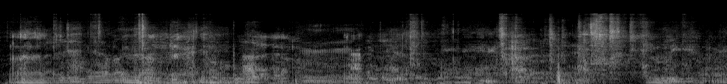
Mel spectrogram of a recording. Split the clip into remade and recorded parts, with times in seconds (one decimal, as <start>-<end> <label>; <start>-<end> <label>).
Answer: 0.0-3.0 remade; 3.0-3.7 recorded; 3.7-5.3 remade; 5.3-6.1 recorded; 6.1-7.3 remade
